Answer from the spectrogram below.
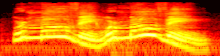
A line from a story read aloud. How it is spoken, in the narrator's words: shouted happily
